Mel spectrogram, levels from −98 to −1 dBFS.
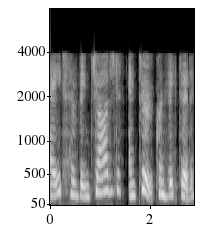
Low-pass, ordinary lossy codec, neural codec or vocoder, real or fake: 7.2 kHz; AAC, 16 kbps; codec, 24 kHz, 1 kbps, SNAC; fake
